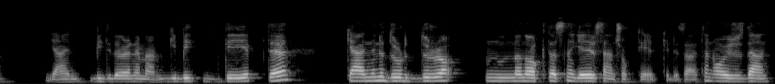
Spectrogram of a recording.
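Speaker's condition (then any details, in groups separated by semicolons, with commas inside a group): No condition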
